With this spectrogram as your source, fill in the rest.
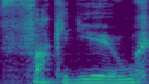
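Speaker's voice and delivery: muttered under breath. During a lecture in a played scene, a character retorts, muttered under breath. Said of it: "Just hear under his breath".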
